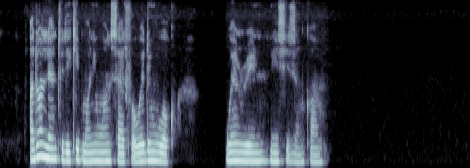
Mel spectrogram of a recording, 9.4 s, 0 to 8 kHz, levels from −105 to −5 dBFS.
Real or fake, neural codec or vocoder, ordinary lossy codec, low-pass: real; none; none; none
